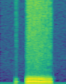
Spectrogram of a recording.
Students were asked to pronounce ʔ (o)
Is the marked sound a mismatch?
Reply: no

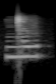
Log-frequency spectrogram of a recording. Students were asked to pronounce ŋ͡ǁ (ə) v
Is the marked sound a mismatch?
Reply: no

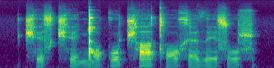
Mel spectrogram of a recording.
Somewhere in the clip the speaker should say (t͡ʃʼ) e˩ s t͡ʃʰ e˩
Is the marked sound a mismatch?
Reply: yes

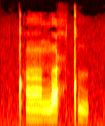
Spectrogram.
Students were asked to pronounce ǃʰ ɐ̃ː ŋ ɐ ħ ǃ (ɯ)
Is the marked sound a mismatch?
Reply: no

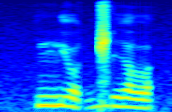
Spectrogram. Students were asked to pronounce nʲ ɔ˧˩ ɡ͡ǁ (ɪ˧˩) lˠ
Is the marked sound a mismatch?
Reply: yes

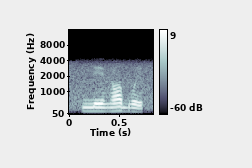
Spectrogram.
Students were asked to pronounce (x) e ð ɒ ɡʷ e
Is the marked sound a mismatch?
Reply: yes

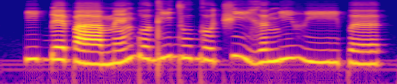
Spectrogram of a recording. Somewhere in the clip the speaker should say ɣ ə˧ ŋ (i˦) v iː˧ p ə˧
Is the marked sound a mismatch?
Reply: no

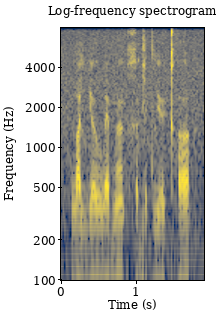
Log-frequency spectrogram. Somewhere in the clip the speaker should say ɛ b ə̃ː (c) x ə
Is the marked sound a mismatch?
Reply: yes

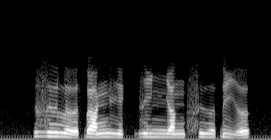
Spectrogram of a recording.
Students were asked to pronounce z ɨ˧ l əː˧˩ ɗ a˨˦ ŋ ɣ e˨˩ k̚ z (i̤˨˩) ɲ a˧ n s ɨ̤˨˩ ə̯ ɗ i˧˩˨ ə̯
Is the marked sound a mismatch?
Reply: yes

